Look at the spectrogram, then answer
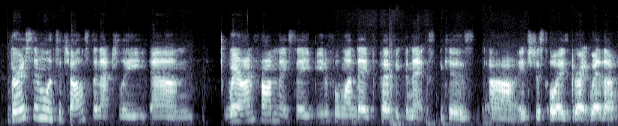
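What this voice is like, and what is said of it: Australian accent. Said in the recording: “hear an accent, she originally started her franchise in Australia”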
